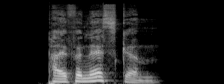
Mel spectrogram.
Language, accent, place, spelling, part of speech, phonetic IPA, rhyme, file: German, Germany, Berlin, pythoneskem, adjective, [paɪ̯θəˈnɛskəm], -ɛskəm, De-pythoneskem.ogg
- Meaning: strong dative masculine/neuter singular of pythonesk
